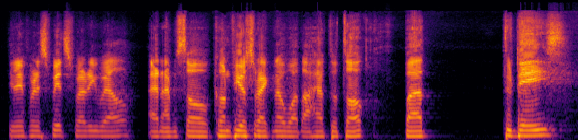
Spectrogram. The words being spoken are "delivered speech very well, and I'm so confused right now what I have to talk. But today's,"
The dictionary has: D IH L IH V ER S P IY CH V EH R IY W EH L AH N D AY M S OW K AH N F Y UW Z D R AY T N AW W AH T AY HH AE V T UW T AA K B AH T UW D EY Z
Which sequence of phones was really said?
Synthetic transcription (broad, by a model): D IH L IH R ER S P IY S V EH R IY W EH L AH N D AY M S OW K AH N F Y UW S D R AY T N AW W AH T AY HH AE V T UW T AA K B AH T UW D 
